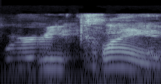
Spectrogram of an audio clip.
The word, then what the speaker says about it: reclaim: This word is reclaim. It has a long A in it.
